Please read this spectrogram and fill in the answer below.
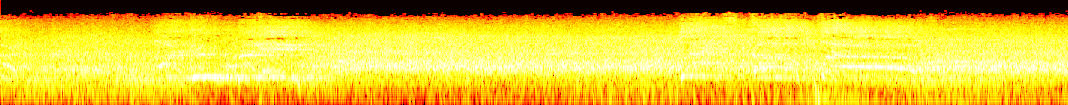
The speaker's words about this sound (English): I thought the … was going to lose a golden lung on that one. That's a tremendous yell.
